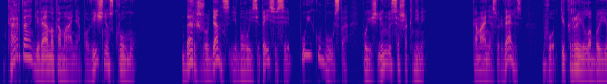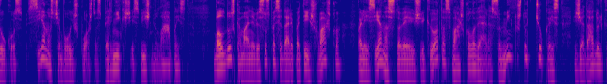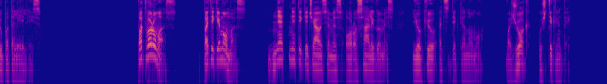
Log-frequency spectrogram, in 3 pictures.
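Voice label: Lithuanian M Narration, male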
